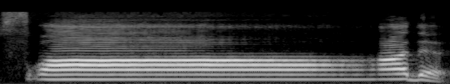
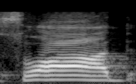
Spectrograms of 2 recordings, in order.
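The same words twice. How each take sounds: First: The vowel is stretched out long. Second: The vowel is held only briefly. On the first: The speaker calls it right. "না, ... চার আলিফ টান হবে" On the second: The speaker calls it wrong. "অনেকে আবার এরকম উচ্চারণ করে"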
